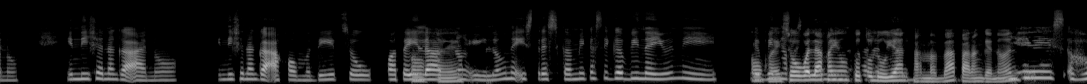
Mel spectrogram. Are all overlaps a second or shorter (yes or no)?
no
